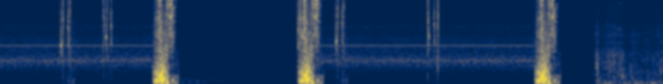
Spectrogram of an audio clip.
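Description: Short electronic clicks and whooshes sound from a game menu.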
